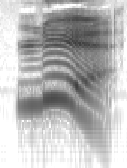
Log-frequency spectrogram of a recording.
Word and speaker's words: lüe: This last syllable, the hardest one, is lüe That is an L, a U with an umlaut, and an E.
